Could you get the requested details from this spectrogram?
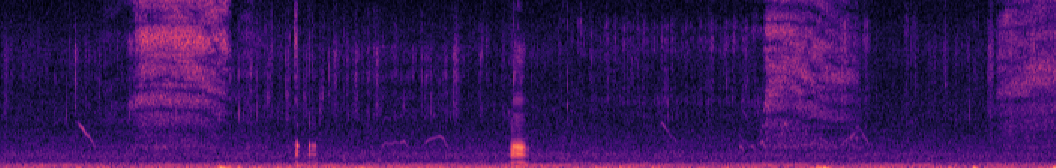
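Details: Hissing mother goose protecting goslings: two long, airy hiss bursts, one early and one late, with scattered high gosling peeps and a short clattering sound between them over a constant low hum.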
